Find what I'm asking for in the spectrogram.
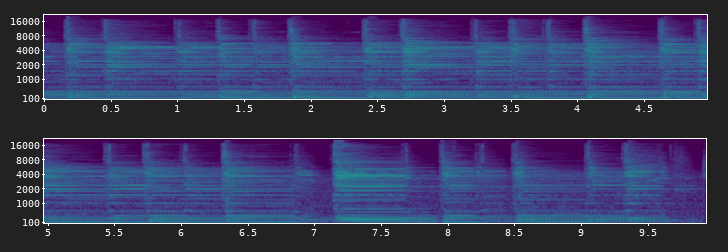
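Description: Guitar plays the verse rhythm pattern of a song, with repeated syncopated chord strums in a steady, close, moderately loud groove and a brief pause near the end.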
